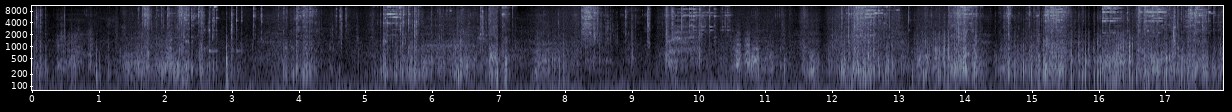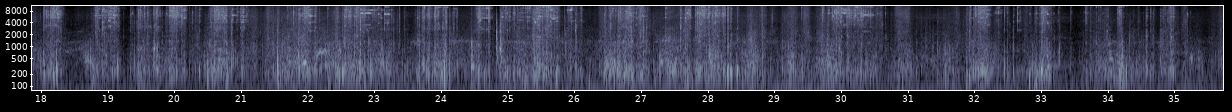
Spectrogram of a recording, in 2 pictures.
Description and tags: tools rummaging through tools ext metal debris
